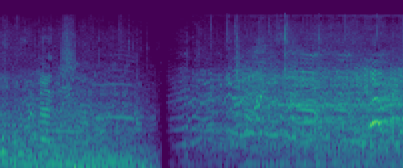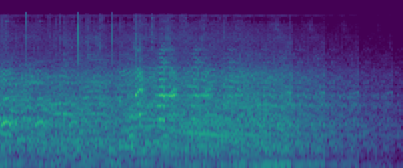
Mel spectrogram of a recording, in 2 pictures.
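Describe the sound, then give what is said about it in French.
Children shouting and chattering in a busy schoolyard, a dense, lively crowd of young voices with shrieks and laughter, steady after a brief pause near the start. “Des cris d'enfants dans la cour.”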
